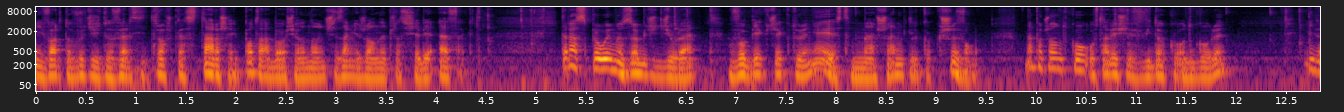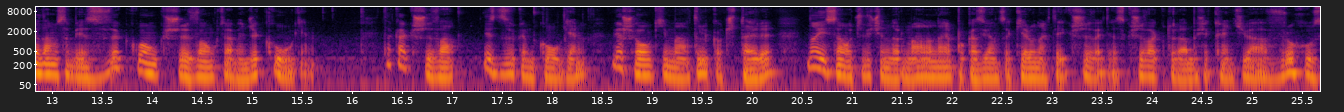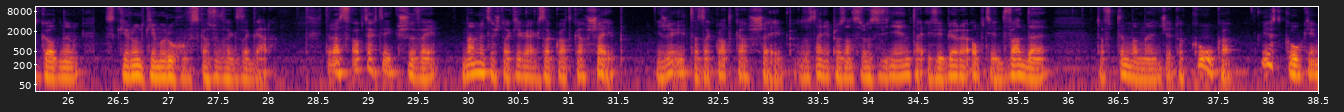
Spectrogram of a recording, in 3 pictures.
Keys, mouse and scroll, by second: 4.5 Tab, 4.9 x, 5.1 click, 6.4 1, 8.3 shift+click, 10.8 shift+7, 11.9 shift+click, 12.5 shift+a, 15.7 click, 17.1 click, 18.0 Tab, 18.1 middle click, 18.4 scroll up 1, 18.7-24.7 middle drag, 30.6 click, 33.3 shift+click, 36.1 middle click, 37.9-38.5 drag.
